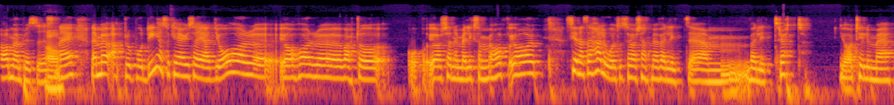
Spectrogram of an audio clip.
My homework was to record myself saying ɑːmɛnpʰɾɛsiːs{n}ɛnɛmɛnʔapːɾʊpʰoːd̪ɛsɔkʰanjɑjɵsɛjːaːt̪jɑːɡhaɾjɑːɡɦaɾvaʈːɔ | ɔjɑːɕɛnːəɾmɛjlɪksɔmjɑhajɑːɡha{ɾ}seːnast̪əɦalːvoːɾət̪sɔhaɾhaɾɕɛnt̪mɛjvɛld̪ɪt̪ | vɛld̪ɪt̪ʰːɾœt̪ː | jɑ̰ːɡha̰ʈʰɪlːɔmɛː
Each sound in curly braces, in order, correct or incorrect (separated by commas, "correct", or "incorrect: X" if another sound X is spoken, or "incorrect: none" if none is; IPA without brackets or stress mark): correct, correct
